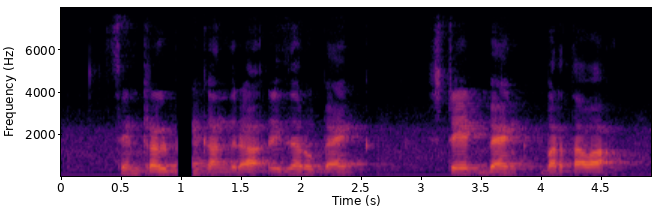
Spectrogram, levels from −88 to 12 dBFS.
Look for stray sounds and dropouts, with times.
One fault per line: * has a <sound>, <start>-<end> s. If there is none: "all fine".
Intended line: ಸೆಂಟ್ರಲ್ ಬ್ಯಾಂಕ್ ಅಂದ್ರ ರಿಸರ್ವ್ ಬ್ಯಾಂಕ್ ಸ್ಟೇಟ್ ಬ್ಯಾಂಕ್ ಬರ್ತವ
* has a dropout, 1.0-1.1 s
